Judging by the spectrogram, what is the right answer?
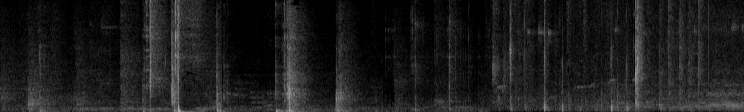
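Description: Steel pliers clicking and knocking against metal parts: a string of sharp separate clicks, the two loudest about two and three seconds in, then a run of lighter clicks.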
